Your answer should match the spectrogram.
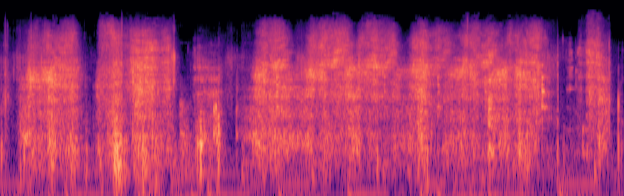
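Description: A person slurping and sucking food and juices straight from a large pan held to the mouth: a run of noisy slurps, a few a second, easing off near the end.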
